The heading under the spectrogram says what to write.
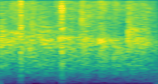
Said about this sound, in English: I'm gonna ask you to clap one more time as we have our three getting baptized into this service come up to the stage.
